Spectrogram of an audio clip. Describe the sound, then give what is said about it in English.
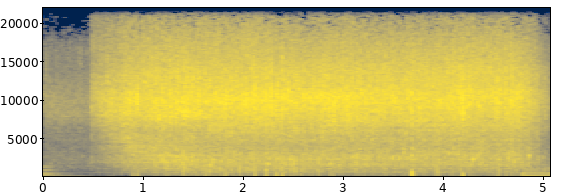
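Tofu sizzling as it fries in a pan, in Chinese cooking: a loud, steady, hissing sizzle with scattered sharp crackles and pops that starts abruptly and runs on without pause. “This is the sound of frying tofu.”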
